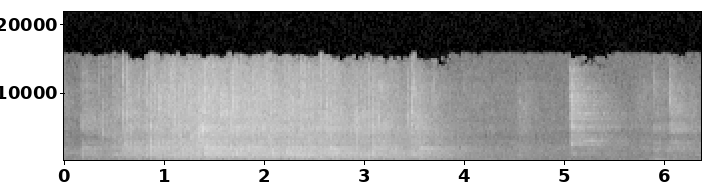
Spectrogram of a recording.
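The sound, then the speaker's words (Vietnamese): Audience applause at a Buddhist dharma talk given by a senior monk: a broad, continuous wash of clapping that swells in the first second, holds steady, then gradually thins and fades toward the end. “Quý vị vỗ tay càng nhiều càng tốt.”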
